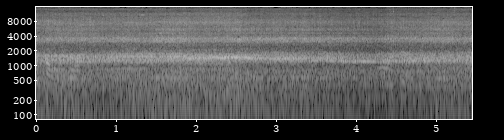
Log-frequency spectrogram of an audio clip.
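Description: A small underbone motorcycle engine hums while coasting downhill.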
